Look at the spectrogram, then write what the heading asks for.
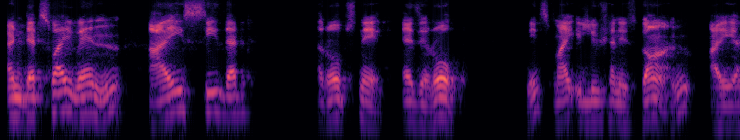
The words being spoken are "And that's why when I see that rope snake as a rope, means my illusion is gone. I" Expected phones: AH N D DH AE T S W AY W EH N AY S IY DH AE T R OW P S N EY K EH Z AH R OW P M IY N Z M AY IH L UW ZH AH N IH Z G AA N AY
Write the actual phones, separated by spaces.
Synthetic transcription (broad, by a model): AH N D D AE T S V AY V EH N AY S IY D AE T R OW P S N EY K EH Z AH R OW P M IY N S M AY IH L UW SH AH N IH Z G AA N AY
